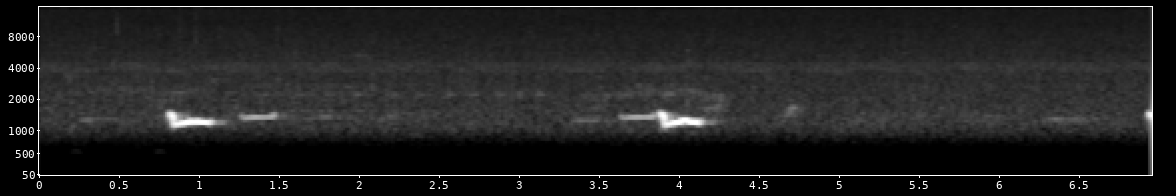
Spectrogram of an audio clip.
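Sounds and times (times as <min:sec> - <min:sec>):
Eurasian scops owl calling, Otus scops: 0:00.8 - 0:01.5, 0:03.6 - 0:04.3.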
